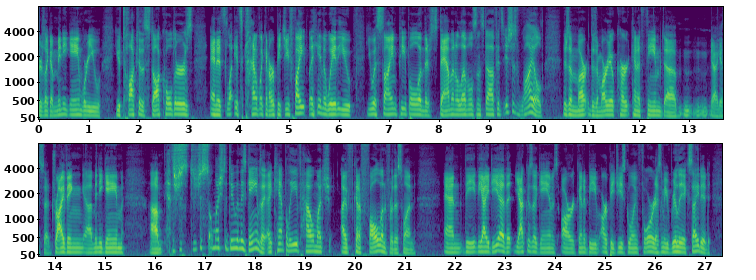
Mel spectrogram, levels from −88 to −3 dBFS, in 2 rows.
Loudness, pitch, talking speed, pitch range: -22 LUFS, 125 Hz, 225 wpm, 115-140 Hz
